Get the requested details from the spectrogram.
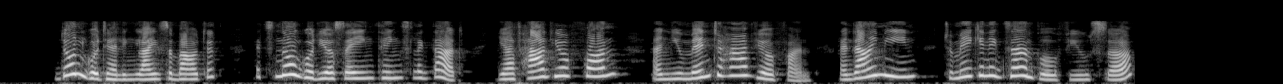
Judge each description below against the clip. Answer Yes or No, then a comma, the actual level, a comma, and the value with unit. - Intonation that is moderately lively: No, wide, 7.6 semitones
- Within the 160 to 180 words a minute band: Yes, average, 165 wpm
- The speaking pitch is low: No, very high, 295 Hz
